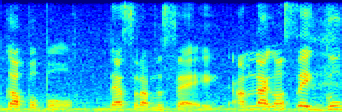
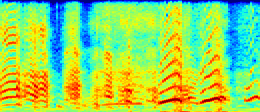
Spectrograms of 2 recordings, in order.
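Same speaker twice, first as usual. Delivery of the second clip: high burst of laughter; loud laugh; 17 dB louder than usual. Real, not acted. Laughing at the welcome bit.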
